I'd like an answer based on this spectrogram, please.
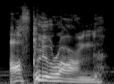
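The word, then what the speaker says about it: Aufklärung: of like-minded people to propagate the boy the off glorang that sounds so weird when you say it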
